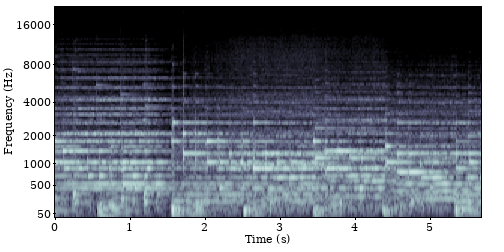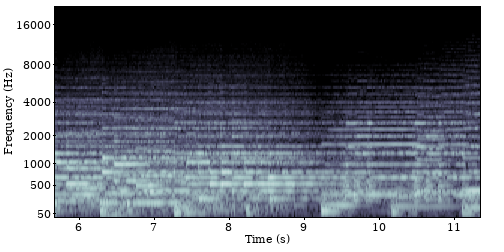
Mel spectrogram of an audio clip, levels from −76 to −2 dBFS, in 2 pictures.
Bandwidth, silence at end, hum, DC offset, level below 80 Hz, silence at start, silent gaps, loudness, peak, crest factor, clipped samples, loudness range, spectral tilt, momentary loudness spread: 13.5 kHz; 0 s; none; under 0.1%; -36 dBFS; 0 s; none; -17 LUFS; -2 dBFS; 16 dB; under 0.1%; 3 LU; -5.5 dB/octave; 6 LU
